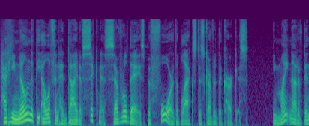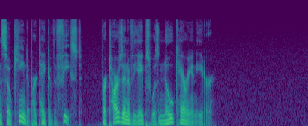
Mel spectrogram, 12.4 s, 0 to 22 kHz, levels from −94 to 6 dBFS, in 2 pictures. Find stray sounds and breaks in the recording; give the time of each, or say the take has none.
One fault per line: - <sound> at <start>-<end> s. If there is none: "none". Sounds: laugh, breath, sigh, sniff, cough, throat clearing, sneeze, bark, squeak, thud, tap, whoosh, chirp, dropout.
none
